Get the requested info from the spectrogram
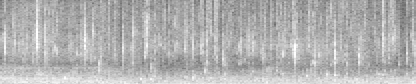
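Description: Faint, steady patter of water spattering and dripping out of an RV water heater's drain opening as a tank-rinser wand flushes calcium buildup out of the tank.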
